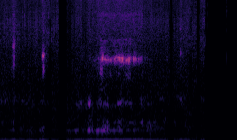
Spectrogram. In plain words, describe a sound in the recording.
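A woman speaks briefly and quietly over an online call.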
